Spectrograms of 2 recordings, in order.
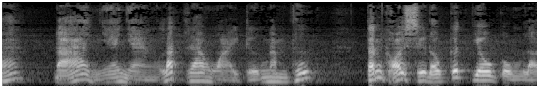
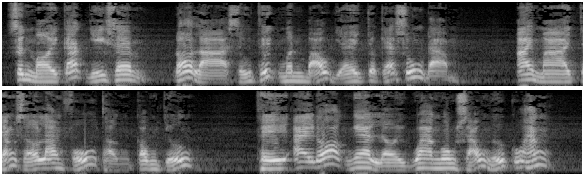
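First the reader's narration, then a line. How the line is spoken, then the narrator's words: Arrogant loud call. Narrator (Vietnamese): Độc tôn chủ nhân trụ văn hóa với giọng ngông cuồng gọi to lên nói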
